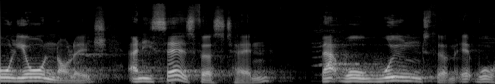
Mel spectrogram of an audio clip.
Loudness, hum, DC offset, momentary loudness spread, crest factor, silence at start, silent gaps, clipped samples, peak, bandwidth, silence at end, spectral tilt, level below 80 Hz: -26 LUFS; none; under 0.1%; 13 LU; 18 dB; 0 s; none; under 0.1%; -8 dBFS; 18 kHz; 0 s; -5 dB/octave; -64 dBFS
